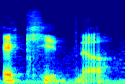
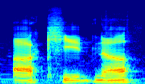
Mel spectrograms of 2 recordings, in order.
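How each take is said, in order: First: The word begins with an 'eh' vowel sound. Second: The word begins with an 'ah' vowel sound. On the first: "not echidna, like it's supposed to be pronounced" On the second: "they even say it with an A at the start"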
